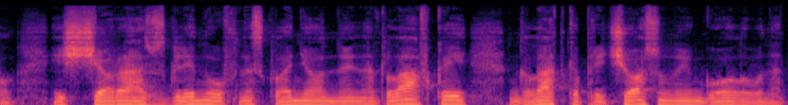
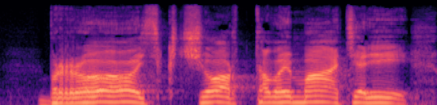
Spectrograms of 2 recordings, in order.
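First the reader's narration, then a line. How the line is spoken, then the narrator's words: Old man's furious shout. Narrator (Russian): багровея от приступившего бешенства, крикнул старик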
